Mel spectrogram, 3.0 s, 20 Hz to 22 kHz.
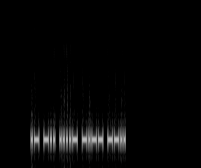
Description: Morse code, heard as a keyed tone, about 53 wpm, 700 Hz. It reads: AD4YZ
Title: USA Call Signs - 6x Character Spacing - 50wpm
